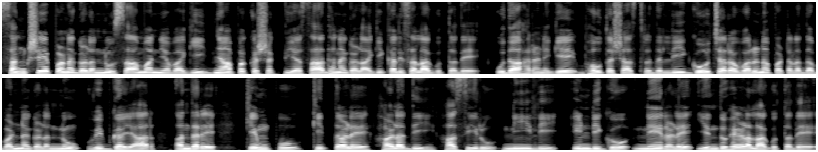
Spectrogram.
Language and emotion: Kannada, neutral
